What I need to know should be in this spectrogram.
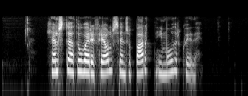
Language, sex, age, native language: Icelandic, female, 40-49, Icelandic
